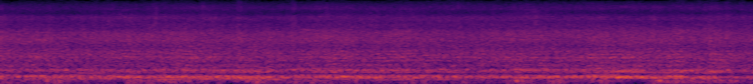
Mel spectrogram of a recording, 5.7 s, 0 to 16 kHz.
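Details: Honey bees in flight at a hive entrance on a sunny February day, filmed close with a GoPro Hero 7 Black; a steady, dense droning hum of many wings with shifting pitch, continuous throughout.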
